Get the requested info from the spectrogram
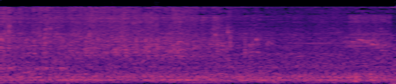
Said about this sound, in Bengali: কল বন্ধ করো, কল বন্ধ করো।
